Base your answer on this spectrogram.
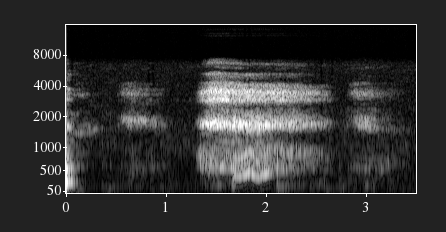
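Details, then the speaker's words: Breathing test by a person whose breathing worsens in their flat: noisy, effortful breaths, including one long drawn breath with slight whistle, in a quiet room; laboured breathing. "Doesn't matter what time I walk into this flat, my breathing gets worse."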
